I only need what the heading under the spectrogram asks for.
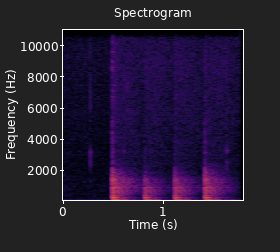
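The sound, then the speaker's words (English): Four firm knocks on a door in quick, steady succession, each with a solid low thud and short ring, following a brief moment of near silence. No voices. “It was the door. Who could it be?”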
